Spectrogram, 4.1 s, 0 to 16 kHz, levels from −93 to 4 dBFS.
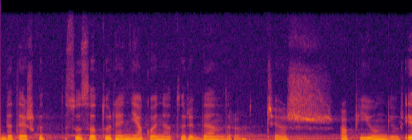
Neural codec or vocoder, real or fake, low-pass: none; real; 14.4 kHz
